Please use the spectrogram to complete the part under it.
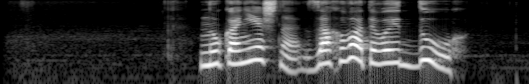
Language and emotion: Russian, positive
